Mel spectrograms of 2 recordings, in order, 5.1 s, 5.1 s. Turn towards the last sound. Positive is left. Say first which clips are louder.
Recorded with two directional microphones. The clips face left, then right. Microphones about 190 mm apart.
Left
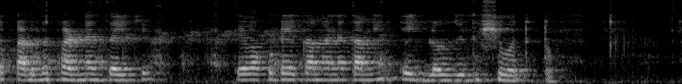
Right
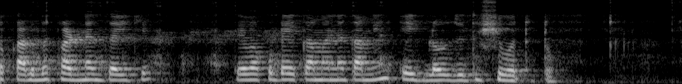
# right 6 dB
turn(degrees=-60)  # may be behind; listen again after turning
